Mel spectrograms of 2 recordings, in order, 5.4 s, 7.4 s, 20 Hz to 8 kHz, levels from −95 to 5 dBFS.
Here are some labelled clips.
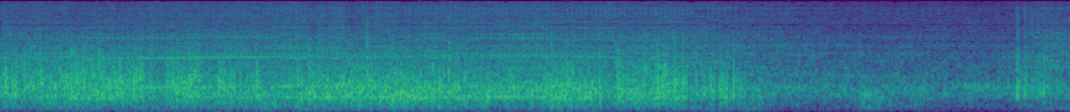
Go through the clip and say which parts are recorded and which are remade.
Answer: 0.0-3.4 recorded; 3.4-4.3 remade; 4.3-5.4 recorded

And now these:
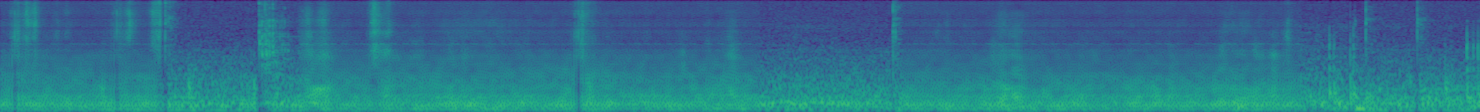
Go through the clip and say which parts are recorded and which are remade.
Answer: 0.0-0.8 remade; 0.8-1.5 recorded; 1.5-3.8 remade; 3.8-4.5 recorded; 4.5-6.5 remade; 6.5-7.4 recorded

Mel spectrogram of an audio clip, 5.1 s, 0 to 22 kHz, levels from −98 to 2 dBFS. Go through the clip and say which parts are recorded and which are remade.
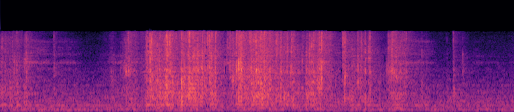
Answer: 0.0-0.4 remade; 0.4-2.3 recorded; 2.3-4.1 remade; 4.1-5.1 recorded

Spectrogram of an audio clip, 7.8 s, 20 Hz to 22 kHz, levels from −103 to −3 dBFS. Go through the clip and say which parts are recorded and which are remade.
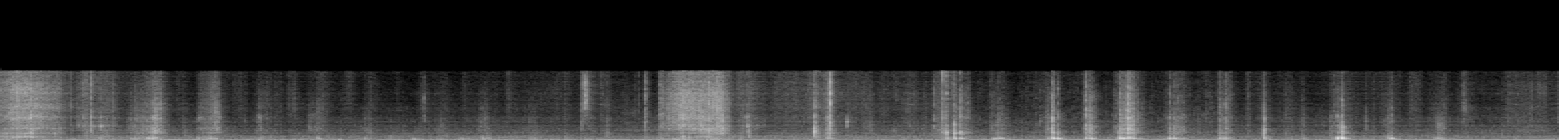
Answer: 0.0-4.8 remade; 4.8-6.1 recorded; 6.1-7.8 remade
